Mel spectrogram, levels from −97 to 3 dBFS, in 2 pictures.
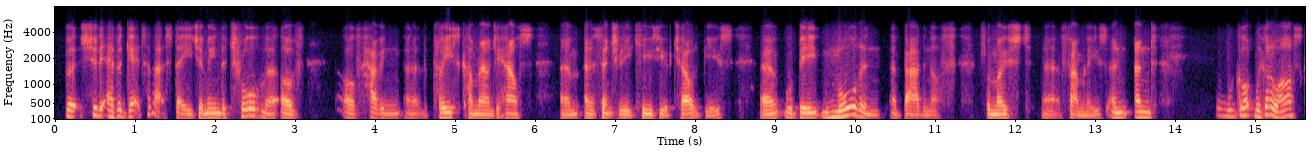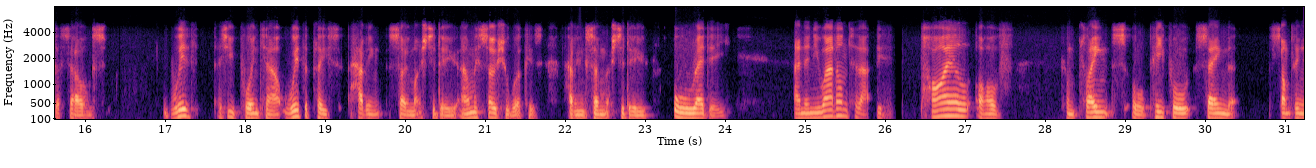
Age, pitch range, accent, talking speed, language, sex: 50-69, 110-145 Hz, British, 170 wpm, English, male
